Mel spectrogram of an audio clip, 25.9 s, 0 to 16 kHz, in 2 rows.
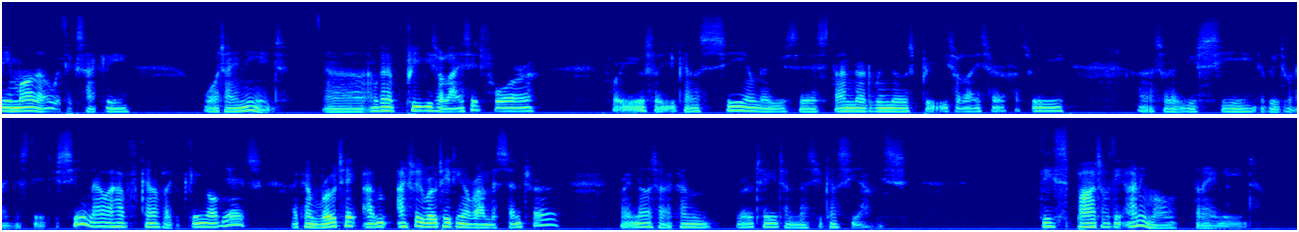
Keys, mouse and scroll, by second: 0.3-0.7 drag, 2.3 click, 3.4 click, 5.8 click, 11.0 click, 11.2 click, 13.1 click, 13.6 scroll, 13.9 middle click, 14.0 middle click, 16.0 scroll, 16.6-17.1 drag, 16.6-17.1 middle drag, 17.8-18.1 drag, 17.8-18.1 middle drag, 18.2 middle click, 18.4-19.1 scroll up 4, 19.2-22.3 middle drag, 24.4-25.9 middle drag.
